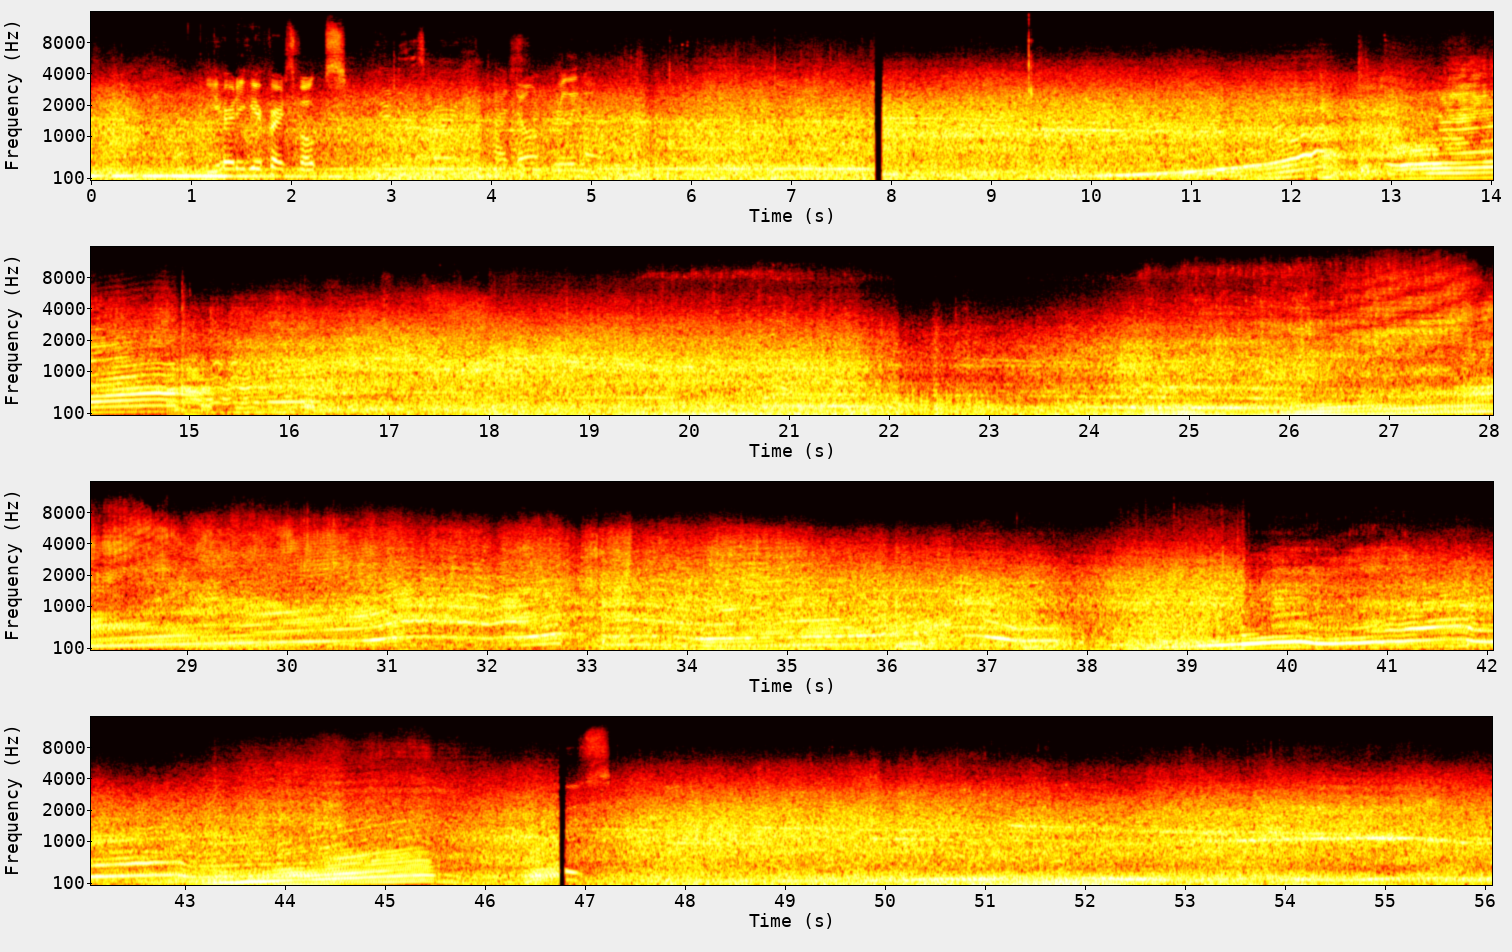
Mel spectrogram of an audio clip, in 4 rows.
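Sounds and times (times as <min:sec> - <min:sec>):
sports cars accelerating hard: 0:09.9 - 0:16.9, 0:24.2 - 0:45.8.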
